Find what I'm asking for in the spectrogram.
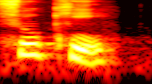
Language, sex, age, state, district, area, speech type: Bengali, female, 30-45, West Bengal, South 24 Parganas, rural, read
